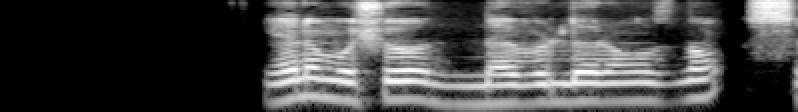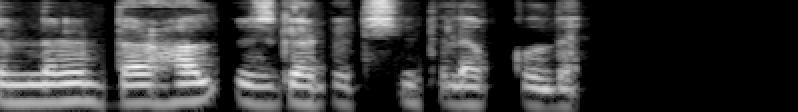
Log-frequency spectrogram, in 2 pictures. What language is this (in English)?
Uyghur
